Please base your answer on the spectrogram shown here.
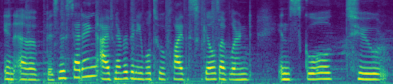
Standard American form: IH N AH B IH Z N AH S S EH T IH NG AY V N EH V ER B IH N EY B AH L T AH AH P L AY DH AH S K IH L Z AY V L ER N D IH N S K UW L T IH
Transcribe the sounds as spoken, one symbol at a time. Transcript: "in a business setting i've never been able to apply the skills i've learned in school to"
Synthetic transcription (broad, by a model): IH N AH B IH Z N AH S S EH T IH NG AY V N EH V ER B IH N EY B L T AH AH P L AY DH AH S K IH L Z AY V L ER N D IH N S K UW L T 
